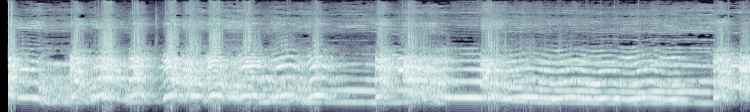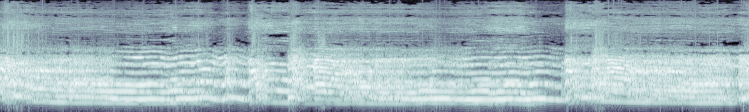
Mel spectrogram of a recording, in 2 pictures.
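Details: Two Brittanys howling together, long wavering tones sliding up and down, overlapping voices with brief pauses near four and seven seconds, loud and sustained throughout.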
